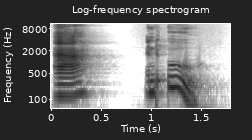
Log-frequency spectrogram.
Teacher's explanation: I have to move my lips round them and move them closer together for the U and I have to spread them apart for the a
